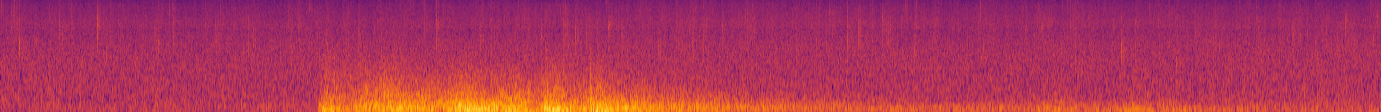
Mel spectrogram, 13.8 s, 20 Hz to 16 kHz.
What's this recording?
Sudden thunder during a tropical storm. Recorded in Kuala Lumpur, Malaysia, with a Zoom H6.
